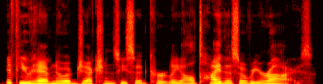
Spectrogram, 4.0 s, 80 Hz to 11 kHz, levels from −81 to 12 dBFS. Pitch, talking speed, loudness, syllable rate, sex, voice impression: 190 Hz, 210 wpm, -17 LUFS, 4.8 syllables/s, male, slightly masculine, adult-like, muffled, slightly refreshing, unique, slightly kind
